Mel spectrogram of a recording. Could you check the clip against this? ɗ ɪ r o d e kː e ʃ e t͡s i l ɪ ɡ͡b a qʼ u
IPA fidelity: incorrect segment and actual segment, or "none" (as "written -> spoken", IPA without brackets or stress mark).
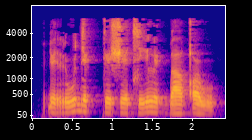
o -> u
